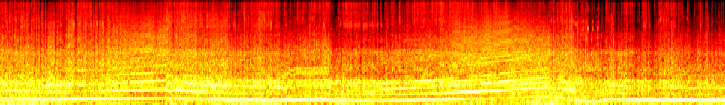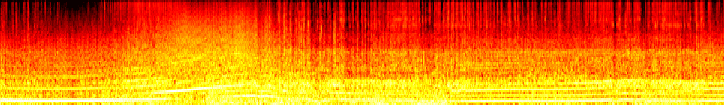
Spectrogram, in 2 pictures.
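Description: Yamaha sport motorcycle engine at high revs, heard from on board over rushing wind. The pitch climbs steadily and then drops sharply, again and again: revving out through the gears, with shifts and braking for corners, about five times over the stretch.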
